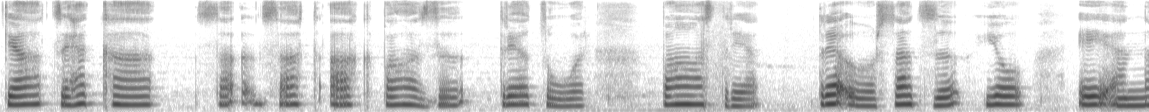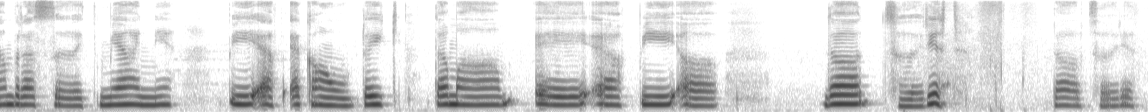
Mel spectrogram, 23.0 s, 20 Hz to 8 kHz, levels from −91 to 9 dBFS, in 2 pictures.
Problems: none marked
